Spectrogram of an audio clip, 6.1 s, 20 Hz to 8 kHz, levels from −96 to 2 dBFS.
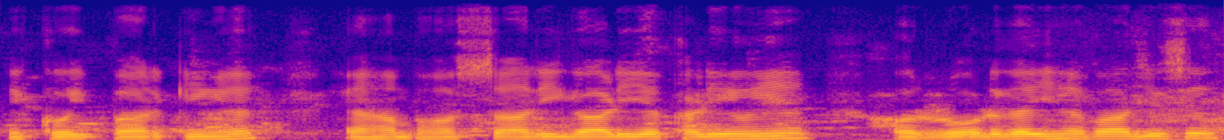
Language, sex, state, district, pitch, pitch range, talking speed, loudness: Hindi, male, Madhya Pradesh, Katni, 125 Hz, 115-130 Hz, 155 wpm, -14 LUFS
